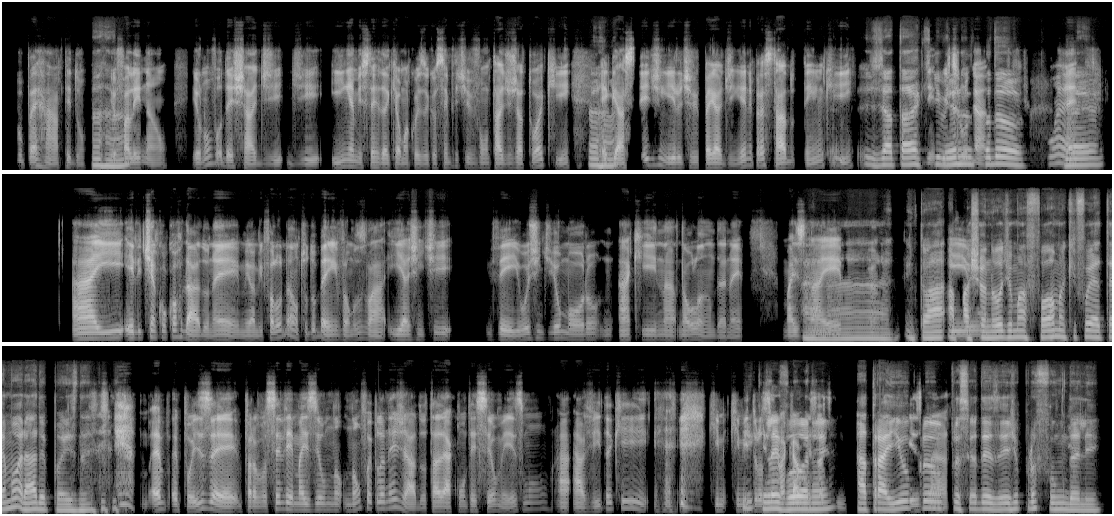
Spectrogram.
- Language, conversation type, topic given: Portuguese, podcast, O que você faz quando a viagem dá errado?
- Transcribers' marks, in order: laugh; chuckle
